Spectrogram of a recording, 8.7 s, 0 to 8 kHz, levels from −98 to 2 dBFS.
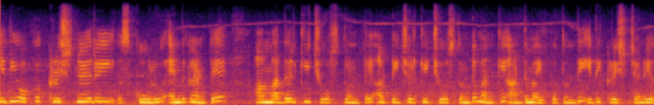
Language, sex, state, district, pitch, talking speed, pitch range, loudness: Telugu, female, Andhra Pradesh, Srikakulam, 240 Hz, 125 wpm, 225-270 Hz, -14 LUFS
